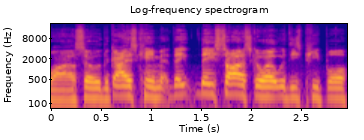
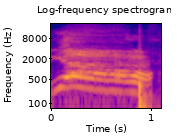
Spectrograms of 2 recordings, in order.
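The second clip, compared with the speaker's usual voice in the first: mock crowd cheer; 8 semitones higher than usual. Imitating the bar crowd cheering.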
